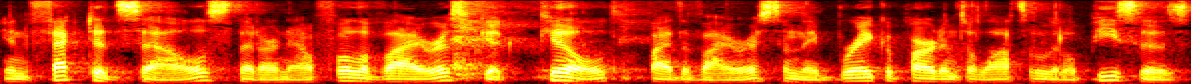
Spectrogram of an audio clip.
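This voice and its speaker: Speaking with a Minnesota accent is a man. His pitch is very deep and low. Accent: flat Minnesota. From US Midwest, Minnesota. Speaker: physician speaker. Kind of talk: lecture. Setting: auditorium with audience.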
